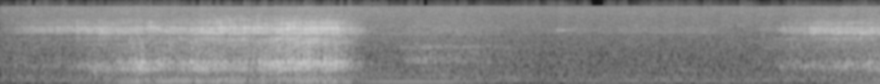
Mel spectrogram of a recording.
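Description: One loud, harsh, buzzing breath in, then a quieter breath out, and the next snore beginning: snoring.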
